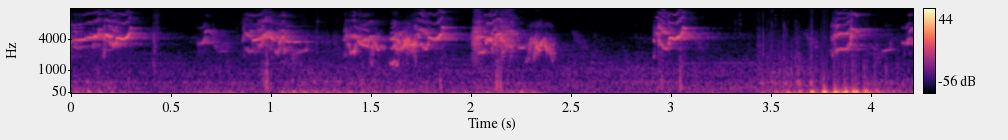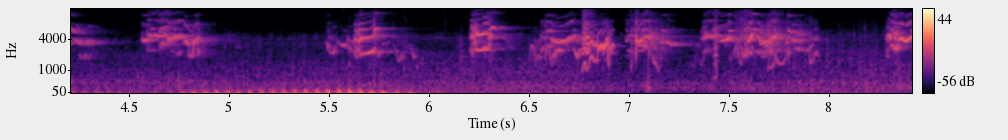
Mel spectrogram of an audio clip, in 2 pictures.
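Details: Tamed budgerigars chirping in sharp, scratchy bursts, mixed with low fluttering rumbles like wingbeats.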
